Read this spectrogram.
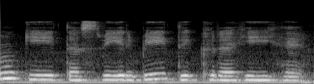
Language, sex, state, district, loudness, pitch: Hindi, male, Madhya Pradesh, Dhar, -14 LUFS, 200 Hz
